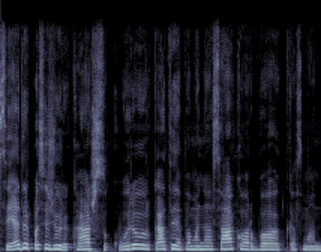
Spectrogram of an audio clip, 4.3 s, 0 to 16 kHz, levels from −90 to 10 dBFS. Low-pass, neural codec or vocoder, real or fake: 14.4 kHz; none; real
